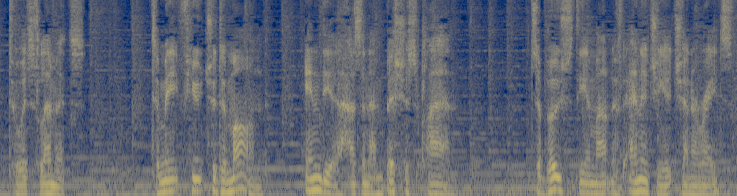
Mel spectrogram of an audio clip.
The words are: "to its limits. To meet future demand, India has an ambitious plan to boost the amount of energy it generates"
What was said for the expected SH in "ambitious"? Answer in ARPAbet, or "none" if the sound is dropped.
SH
